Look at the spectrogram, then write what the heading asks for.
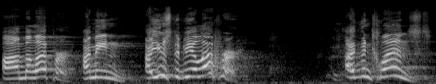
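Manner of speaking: high, loud, eager leper voice. Acted. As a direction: plead your case as the healed man. Acted leper speaking to priest.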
